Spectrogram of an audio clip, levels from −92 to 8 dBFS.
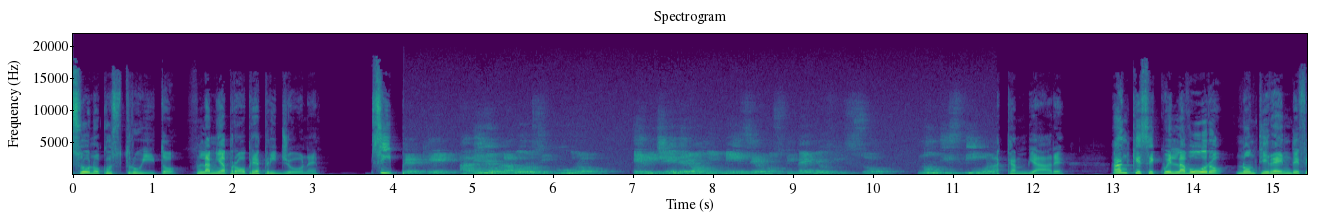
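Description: A speech recording. From 4.14 to 11.55 s the sound turns abruptly roomy and thin, roughly 10 dB quieter, with more background noise. Likely a switch to a distant microphone.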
